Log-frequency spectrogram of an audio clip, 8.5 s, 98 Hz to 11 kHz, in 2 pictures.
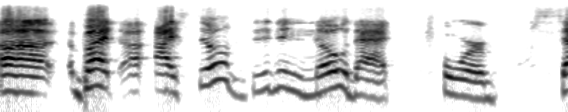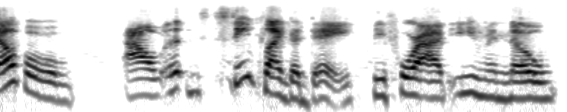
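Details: Woman nearly 10 years after an ischemic stroke at age 36 that damaged about a third of her brain, including the speech center, initially leaving her unable to speak; she has repetitions and word-finding pauses from post-stroke aphasia and apraxia of speech.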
